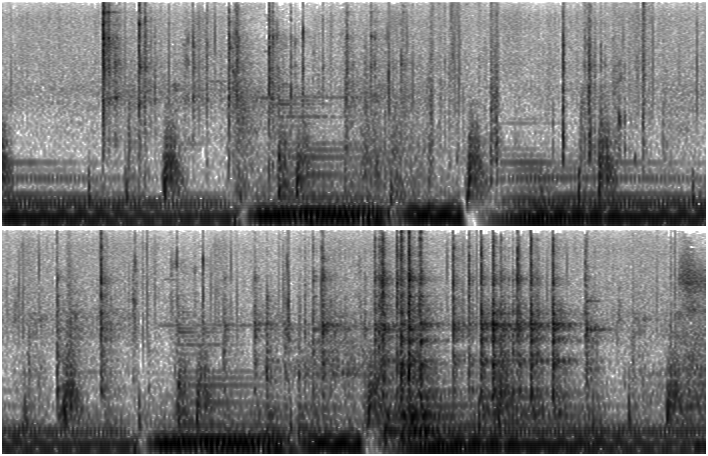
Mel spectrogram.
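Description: Background music carried by a plucked bass-guitar line, its low notes changing every second or so, with short clicks over it.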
